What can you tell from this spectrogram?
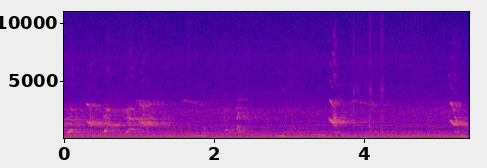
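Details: Ten-week-old Labrador Retriever puppies making high thin whines and yips, short rising-falling squeals scattered over a few seconds, above a steady low hum in the background.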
